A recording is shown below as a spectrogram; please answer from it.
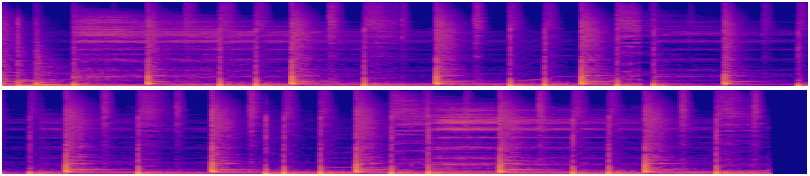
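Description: Multitracked drum kit playing back a steady groove (kick, snare, toms, cymbals), with a heavily compressed and distorted parallel crush bus being slowly faded in underneath it. The playback stops suddenly just before the end.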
